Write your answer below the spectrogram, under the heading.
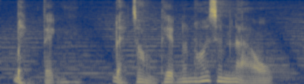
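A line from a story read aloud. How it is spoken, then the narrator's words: Soft soothing voice. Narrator (Vietnamese): Cha tôi khẽ an ủi mẹ rồi nói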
